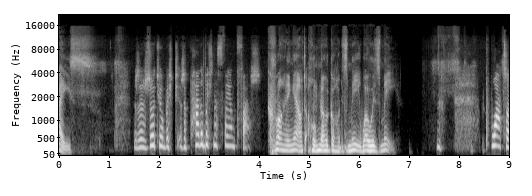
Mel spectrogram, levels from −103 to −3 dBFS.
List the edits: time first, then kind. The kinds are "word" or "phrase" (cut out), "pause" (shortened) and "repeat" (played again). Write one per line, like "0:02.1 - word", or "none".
0:04.1 - pause
0:05.7 - word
